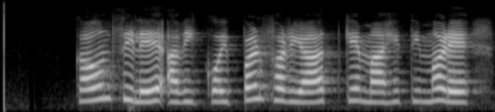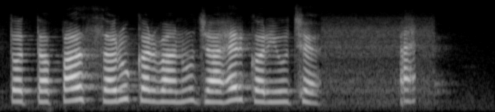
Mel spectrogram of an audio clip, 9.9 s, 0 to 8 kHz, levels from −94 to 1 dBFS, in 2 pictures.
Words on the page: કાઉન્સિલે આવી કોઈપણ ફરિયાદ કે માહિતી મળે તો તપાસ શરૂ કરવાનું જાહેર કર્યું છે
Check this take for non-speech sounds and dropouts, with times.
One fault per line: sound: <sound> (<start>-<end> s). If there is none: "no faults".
sound: laugh (9.0-9.1 s)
